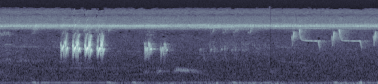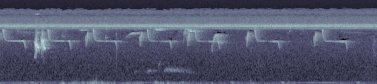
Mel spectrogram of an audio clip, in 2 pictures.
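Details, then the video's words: White bulbul calls at a trapping site early in the season, with many birds arriving: a quick burst of bright chirps, then a run of short, sharp, downward-hooked notes in an uneven series, over a steady high whine and low rumble. "bẫy chim hoành hoạch trắng"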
